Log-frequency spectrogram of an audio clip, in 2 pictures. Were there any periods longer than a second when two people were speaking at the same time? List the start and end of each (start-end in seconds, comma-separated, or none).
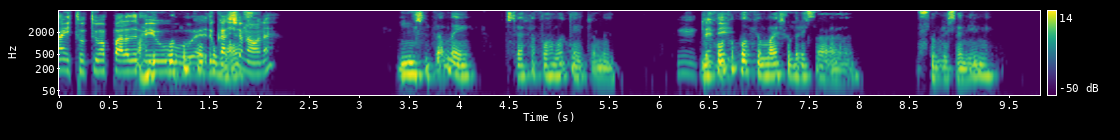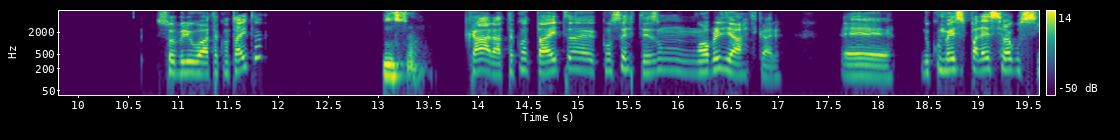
0.8-2.0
